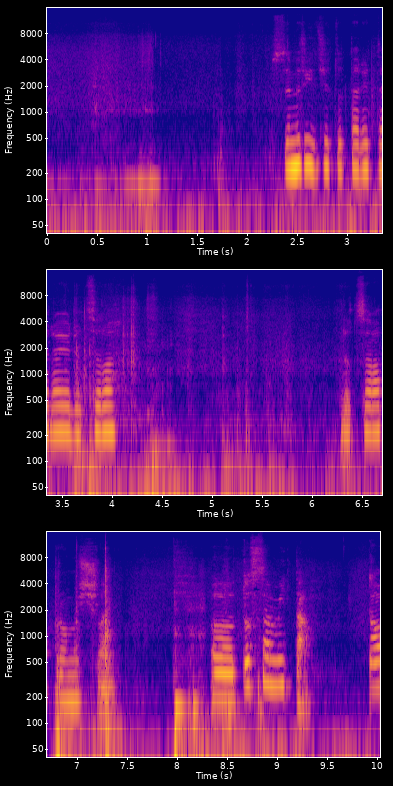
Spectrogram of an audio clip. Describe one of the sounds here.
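Fabric rustles as bedding is folded and shaken.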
